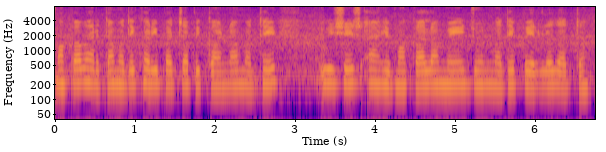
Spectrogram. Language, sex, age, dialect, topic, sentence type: Marathi, female, 25-30, Northern Konkan, agriculture, statement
